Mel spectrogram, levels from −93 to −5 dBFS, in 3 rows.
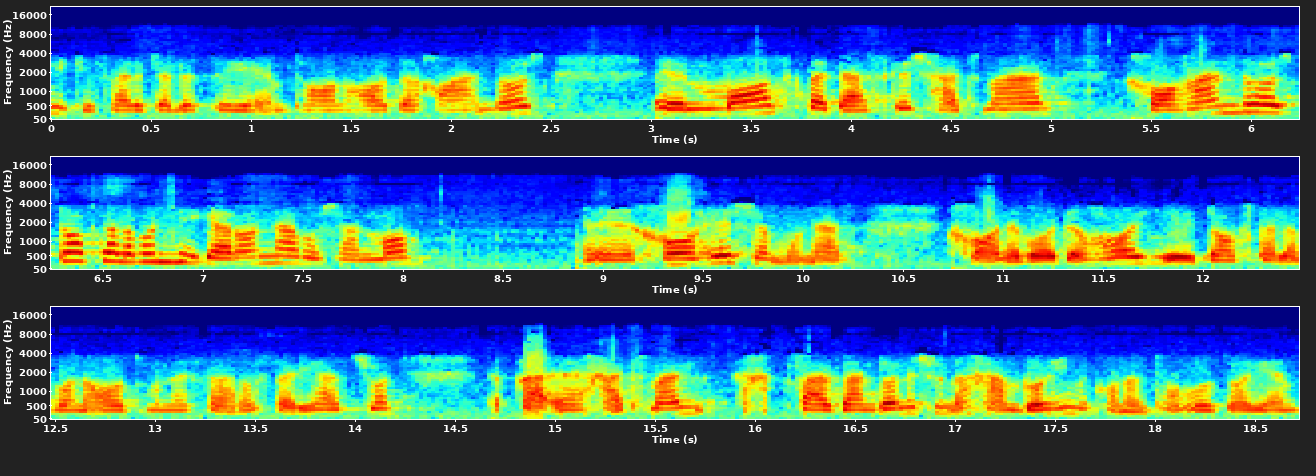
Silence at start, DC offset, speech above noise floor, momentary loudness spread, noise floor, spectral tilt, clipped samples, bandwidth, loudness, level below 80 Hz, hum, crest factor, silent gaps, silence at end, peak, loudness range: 0 s; under 0.1%; 32 dB; 9 LU; -49 dBFS; -6 dB/octave; under 0.1%; 9.8 kHz; -17 LUFS; -56 dBFS; none; 16 dB; none; 0 s; -2 dBFS; 4 LU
